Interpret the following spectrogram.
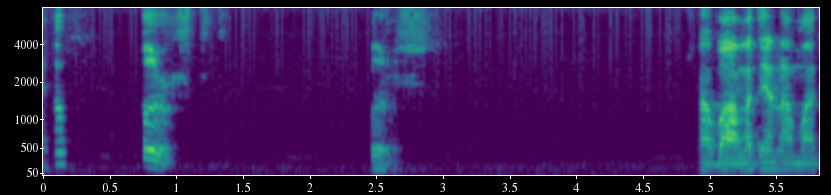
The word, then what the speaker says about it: Peirce: Kan Peirce ya, tapi bacanya tuh Peirce.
